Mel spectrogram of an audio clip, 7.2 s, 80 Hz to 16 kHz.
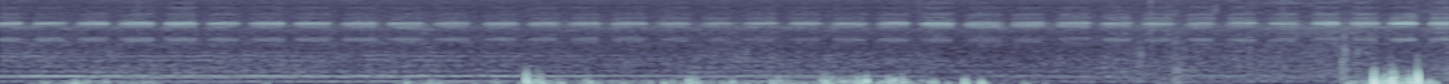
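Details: Bees working thyme bushes on a spring morning in 2019 on Mount Kithaironas, Greece, beside nine strong hives at a new site; a steady low buzz holds one pitch for about five seconds over a constant high insect whine, then a brief rustle.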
